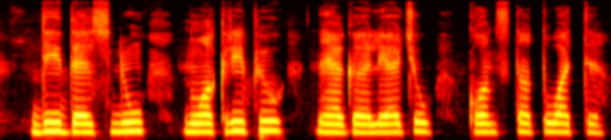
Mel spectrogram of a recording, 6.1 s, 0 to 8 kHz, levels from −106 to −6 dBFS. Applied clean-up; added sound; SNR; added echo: none; none; none; none.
